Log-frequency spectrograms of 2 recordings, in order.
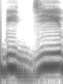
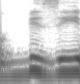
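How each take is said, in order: First: बिजी said as "bi-ji" with a j sound; wrong pronunciation. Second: बिजी said as "bi-zi" with a z sound; correct pronunciation. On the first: Teacher showing students' mistake: बिजी with a j sound. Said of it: "बिजी नहीं बोलना इसको". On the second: Teacher correcting her class: बिजी with a z sound. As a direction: say बिजी with a clear z, the right way. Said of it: "क्या बोलते हैं इसको?". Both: Shown as a demonstration.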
